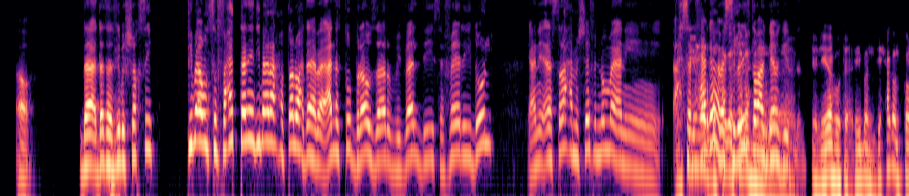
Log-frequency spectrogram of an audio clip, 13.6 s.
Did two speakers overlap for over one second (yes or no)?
yes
